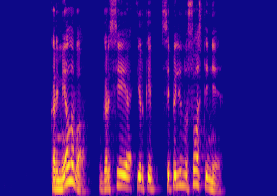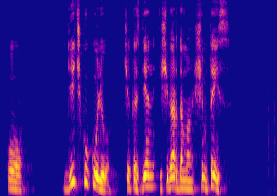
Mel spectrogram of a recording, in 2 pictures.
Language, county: Lithuanian, Kaunas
